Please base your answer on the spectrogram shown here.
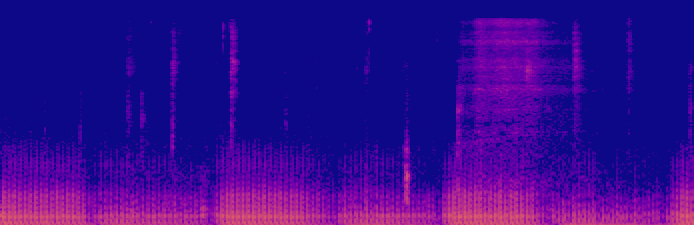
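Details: Kittens waking their owner at daybreak with a loud, deep purr that pulses in steady breath cycles, broken midway by a burst of rustling noise.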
